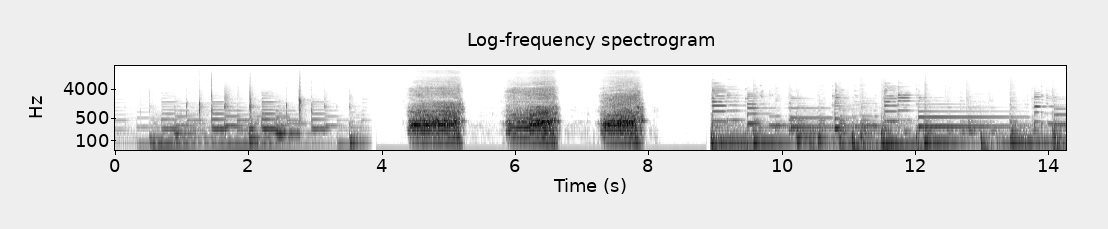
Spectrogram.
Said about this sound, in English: That was an interview with a real grizzly bear.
